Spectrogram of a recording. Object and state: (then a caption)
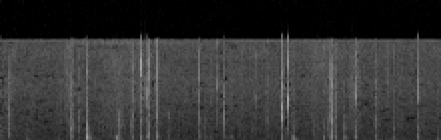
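Clear plastic glitter pouch. Long nails tap and scratch the face of a flat clear vinyl zip pouch with loose glitter inside and metallic pink trim, lying flat. Quiet, sharp clicky taps mix with soft scratchy crinkles, each dying away almost at once with no ring.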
